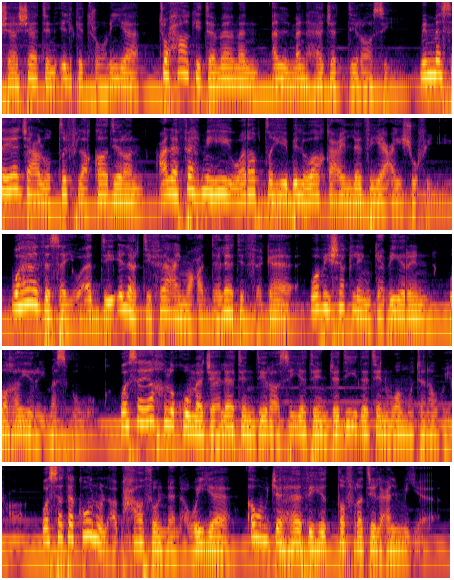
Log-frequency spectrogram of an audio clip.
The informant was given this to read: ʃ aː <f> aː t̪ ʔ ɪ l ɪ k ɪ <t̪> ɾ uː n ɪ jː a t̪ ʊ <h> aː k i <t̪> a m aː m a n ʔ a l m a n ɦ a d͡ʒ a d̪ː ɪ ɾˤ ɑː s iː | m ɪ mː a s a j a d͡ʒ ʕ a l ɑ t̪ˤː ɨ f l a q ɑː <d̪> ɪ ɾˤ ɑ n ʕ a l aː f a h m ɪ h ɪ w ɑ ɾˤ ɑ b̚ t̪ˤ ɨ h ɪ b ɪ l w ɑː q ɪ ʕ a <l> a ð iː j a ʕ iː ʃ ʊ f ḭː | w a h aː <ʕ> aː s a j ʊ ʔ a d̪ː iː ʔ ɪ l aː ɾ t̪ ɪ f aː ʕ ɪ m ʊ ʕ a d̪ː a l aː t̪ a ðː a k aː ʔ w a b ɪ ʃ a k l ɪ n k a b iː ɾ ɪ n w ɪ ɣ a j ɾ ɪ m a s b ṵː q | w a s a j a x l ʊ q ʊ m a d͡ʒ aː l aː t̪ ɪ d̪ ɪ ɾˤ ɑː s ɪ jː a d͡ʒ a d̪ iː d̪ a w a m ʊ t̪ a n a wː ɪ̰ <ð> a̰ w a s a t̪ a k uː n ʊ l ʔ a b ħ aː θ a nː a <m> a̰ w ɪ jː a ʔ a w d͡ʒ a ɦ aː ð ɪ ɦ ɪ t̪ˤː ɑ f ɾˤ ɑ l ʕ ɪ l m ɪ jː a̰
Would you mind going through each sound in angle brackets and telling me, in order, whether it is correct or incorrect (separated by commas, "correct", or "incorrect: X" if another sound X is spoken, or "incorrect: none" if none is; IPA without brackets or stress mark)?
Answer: incorrect: ʃ, correct, incorrect: ħ, correct, correct, incorrect: lː, incorrect: ð, incorrect: ʕ, incorrect: n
